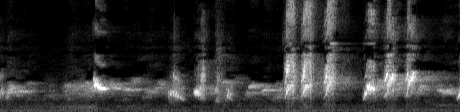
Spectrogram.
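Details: Short red-whiskered bulbul singing bout, played to train young birds or liven up birds: a soft whistled start, then a rising sequence of sharp, bright chirped notes.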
